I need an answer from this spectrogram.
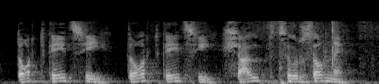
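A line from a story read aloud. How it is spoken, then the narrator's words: Calling out to crowd. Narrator (German): rief zur Menge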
